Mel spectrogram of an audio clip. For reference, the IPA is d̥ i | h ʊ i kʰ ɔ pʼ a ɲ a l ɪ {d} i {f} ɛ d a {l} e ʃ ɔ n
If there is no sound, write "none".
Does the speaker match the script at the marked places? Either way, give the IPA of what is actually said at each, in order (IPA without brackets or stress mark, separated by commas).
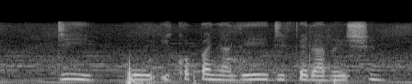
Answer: d, f, r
